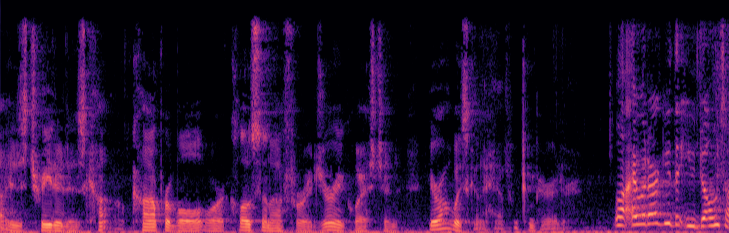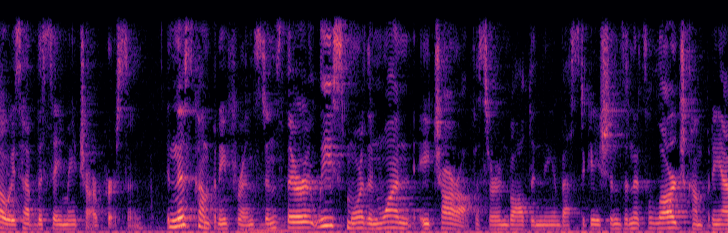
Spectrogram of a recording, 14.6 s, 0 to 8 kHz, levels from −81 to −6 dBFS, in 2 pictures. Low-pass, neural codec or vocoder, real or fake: 7.2 kHz; none; real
